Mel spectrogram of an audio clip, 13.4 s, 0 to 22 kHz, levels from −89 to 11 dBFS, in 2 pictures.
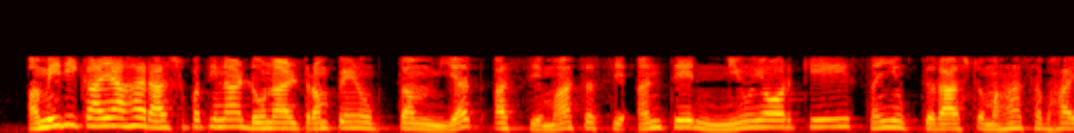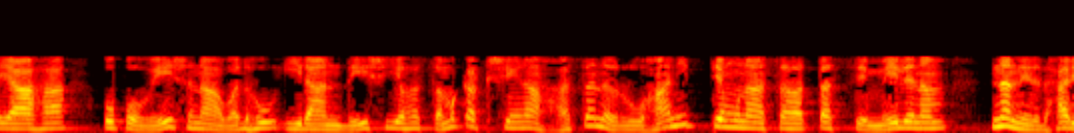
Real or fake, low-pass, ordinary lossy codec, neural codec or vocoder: real; 3.6 kHz; none; none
